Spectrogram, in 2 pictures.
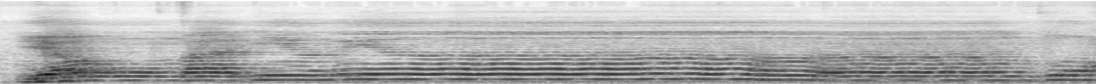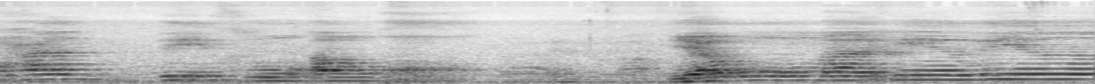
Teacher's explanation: Ketentuan ikhfa hakiki taqarrub apabila nun sukun atau tanwin, baik itu tanwin fathah, tanwin kasrah maupun tanwin dhamma, bertemu dengan salah satu huruf ikhfa hakiki taqarrub yang 3, maka praktek membacanya atau ikhfanya, suara ikhfanya mendekati huruf N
